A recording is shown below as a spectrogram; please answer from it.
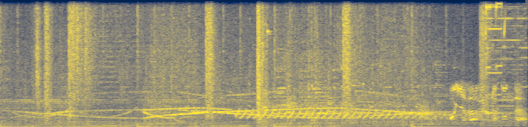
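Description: A police car siren wails in the video game Watch Dogs, rising and falling in a loud, steady cycle over engine and traffic noise, with game voices talking over it.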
